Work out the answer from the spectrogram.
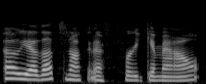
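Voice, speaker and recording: A woman's voice: mid-range voice, moderate pace. A woman giving casual let's play commentary with wry, teasing asides. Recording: slightly dull audio, game music behind.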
